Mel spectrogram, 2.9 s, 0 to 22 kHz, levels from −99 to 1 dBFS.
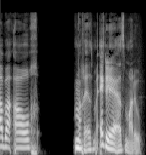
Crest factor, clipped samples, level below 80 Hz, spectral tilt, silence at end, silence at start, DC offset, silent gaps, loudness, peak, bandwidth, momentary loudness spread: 16 dB; under 0.1%; -38 dBFS; -6.5 dB/octave; 0.15 s; 0 s; under 0.1%; 1.00-1.45 s; -17 LUFS; -2 dBFS; 15.5 kHz; 10 LU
